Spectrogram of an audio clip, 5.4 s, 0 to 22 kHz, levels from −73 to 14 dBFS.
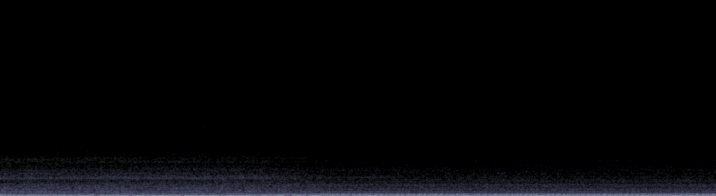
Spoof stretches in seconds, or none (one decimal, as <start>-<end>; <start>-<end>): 0.0-4.3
